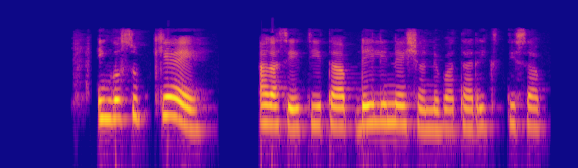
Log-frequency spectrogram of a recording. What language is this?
Kalenjin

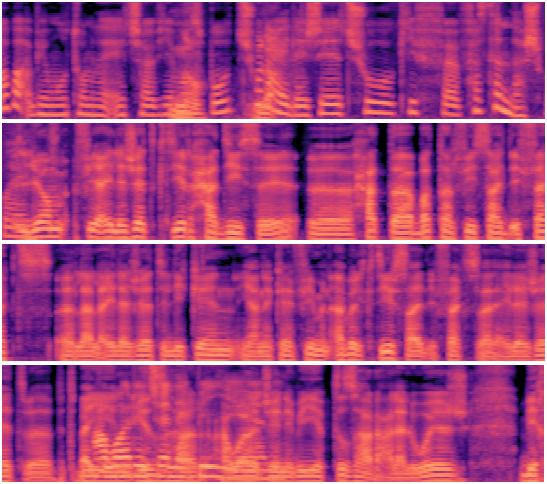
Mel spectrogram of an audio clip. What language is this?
Arabic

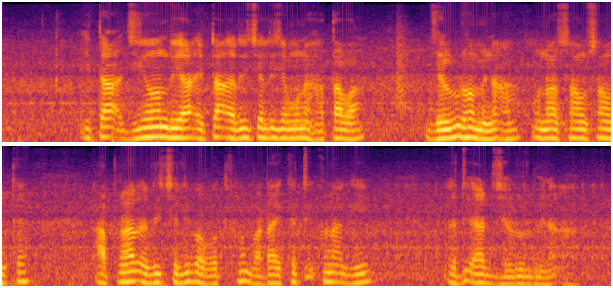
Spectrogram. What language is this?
Santali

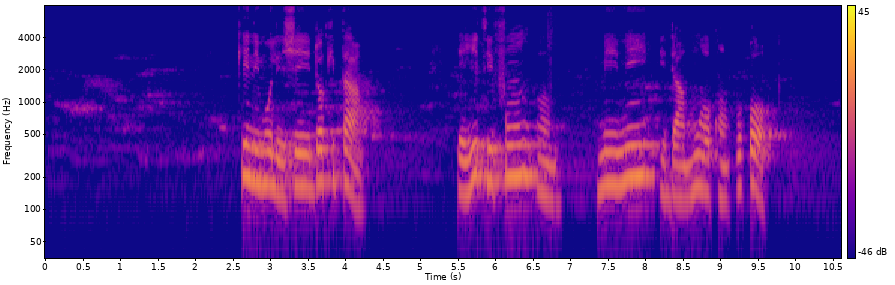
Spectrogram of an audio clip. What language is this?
Yoruba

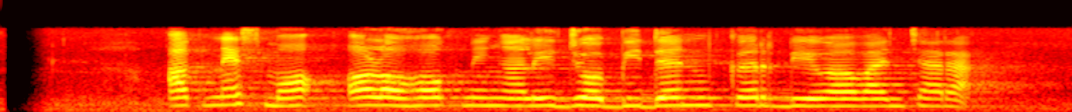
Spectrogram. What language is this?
Sundanese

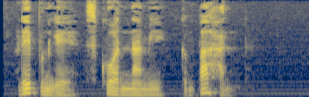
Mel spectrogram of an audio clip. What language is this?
Taroko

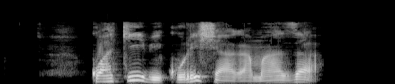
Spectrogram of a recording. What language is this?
Taita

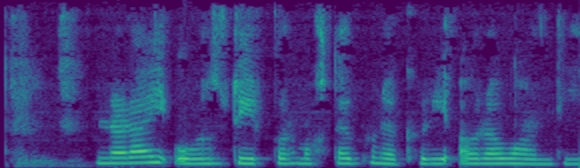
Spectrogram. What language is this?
Pashto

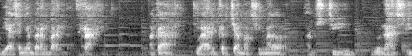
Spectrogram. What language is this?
Indonesian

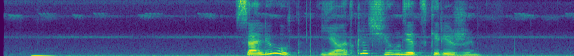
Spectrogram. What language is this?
Russian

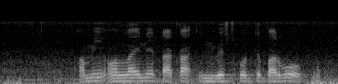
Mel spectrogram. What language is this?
Bangla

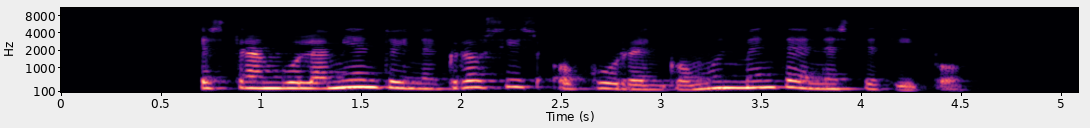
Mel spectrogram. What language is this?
Spanish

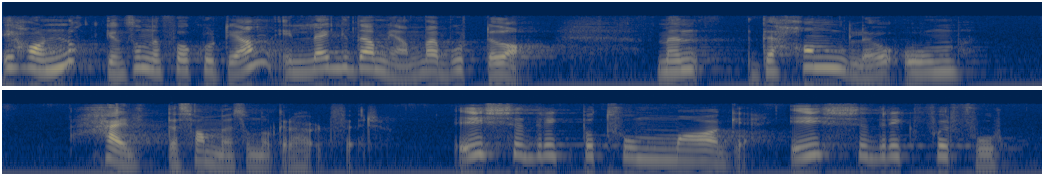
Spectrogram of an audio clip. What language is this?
Norwegian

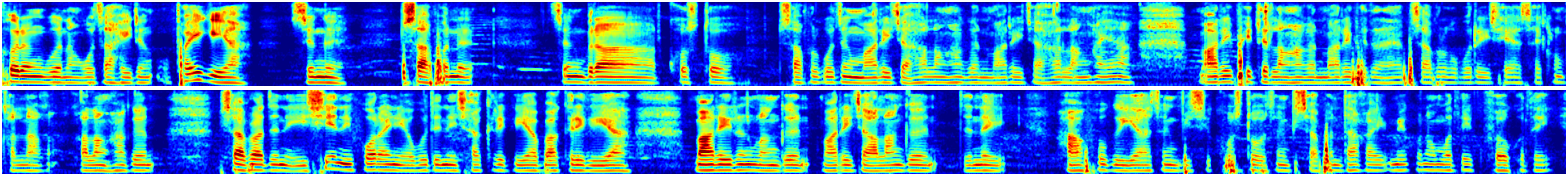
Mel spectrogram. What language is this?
Bodo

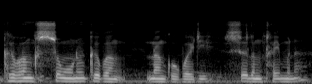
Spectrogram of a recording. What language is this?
Bodo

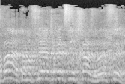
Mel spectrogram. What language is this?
Hebrew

